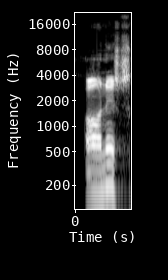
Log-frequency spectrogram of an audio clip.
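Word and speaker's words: honest: क्योंकि इसका उच्चारण हम लोग ऑनेस्ट करते हैं, आ से, स्वर वावेल साउंड आ रही है, इसलिए हम लोग इसके पहले एन का प्रयोग करते हैं।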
